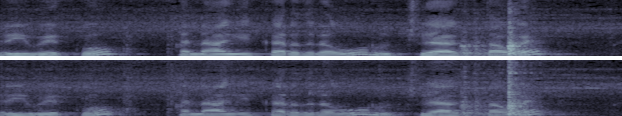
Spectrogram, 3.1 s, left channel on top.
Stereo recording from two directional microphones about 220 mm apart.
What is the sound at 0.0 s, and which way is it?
Speech, 35° left (ahead or behind).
